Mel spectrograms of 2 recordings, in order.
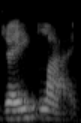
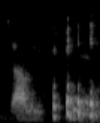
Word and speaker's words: JaLi: And if you can't find that for whatever reason, it's just JALI on Instagram and JALI on Facebook. And y'all, it's pronounced JaLi. Because I know a lot of people, they try to. Jolly.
